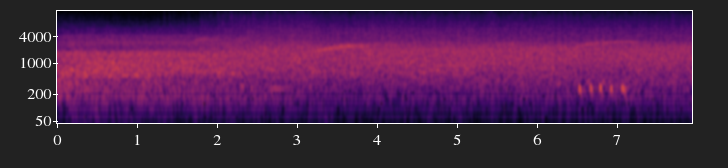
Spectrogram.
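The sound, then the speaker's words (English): Audience clapping at a stand-up comedy show, a loud, sustained wash of applause that stays level and unbroken for the whole stretch. “And from the clapping, I can tell I'm not the only one.”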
